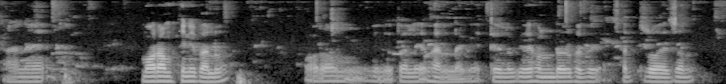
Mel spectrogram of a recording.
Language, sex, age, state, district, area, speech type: Assamese, male, 30-45, Assam, Goalpara, urban, spontaneous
